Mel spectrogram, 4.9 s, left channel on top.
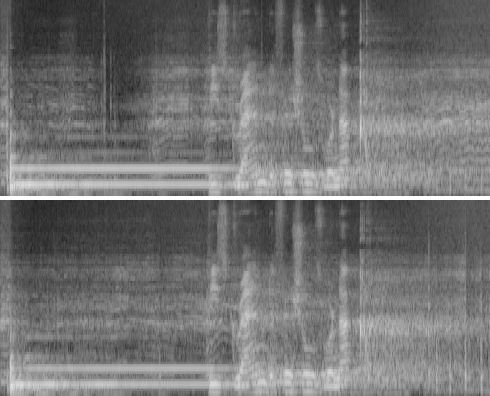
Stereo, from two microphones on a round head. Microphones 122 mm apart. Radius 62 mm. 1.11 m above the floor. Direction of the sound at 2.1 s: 5° right (ahead or behind).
